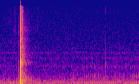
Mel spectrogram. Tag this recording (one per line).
Popping
Opening
Lid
